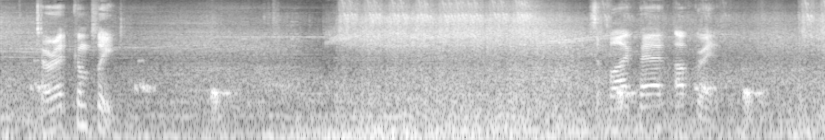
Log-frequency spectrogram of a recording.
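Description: A menu opens with a short electronic chime.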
